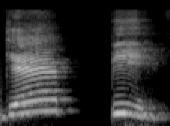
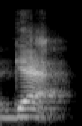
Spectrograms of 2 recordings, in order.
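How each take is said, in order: First: The word is said as two syllables. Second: The word is said as one syllable. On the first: "falar duas sílabas" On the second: "Para ele é um monossílabo"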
